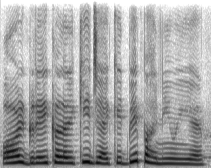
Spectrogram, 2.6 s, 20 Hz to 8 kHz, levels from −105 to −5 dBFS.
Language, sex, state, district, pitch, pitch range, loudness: Hindi, female, Jharkhand, Garhwa, 270 Hz, 240-300 Hz, -16 LUFS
